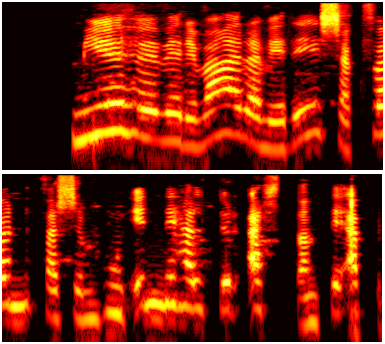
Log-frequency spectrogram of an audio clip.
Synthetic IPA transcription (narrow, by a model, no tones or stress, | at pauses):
mjœːɦɛvʏvɛːɾɪðvaːɾavɪðrɪːsakʰvœnːθaɾ̥sɛmɦunɪnːɪɦɛlt̪ʏɾɛr̥t̪ant̪ɪʔɛp̚n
